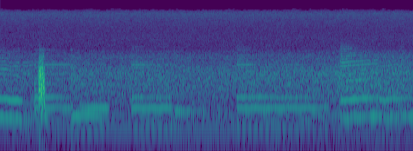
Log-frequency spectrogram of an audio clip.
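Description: Background music: a slow line of held notes changing pitch every second or so, over a steady low hum, with a brief click about half a second in.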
